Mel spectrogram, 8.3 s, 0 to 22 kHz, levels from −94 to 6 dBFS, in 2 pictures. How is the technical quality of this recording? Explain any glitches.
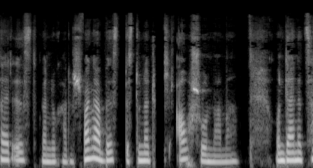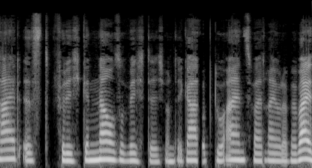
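Two dropouts mar it, both AAC frame loss with muting. At 2.04 to 2.21 s the sound fades into a hole about 128 ms long, which fits roughly three lost frames; at 6.79 to 6.90 s there's a shorter 85 ms gap, likely two frames. The decoder zeroes the missing spectrum, and the overlapping windows ease the level down and back up, so each gap is a soft-edged silence rather than an abrupt cut.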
